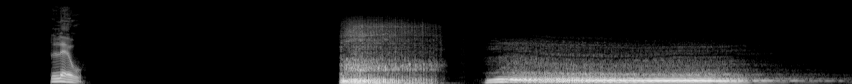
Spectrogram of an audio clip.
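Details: A lion gives deep, rumbling roars, the last one long and drawn out, after a brief spoken word.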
